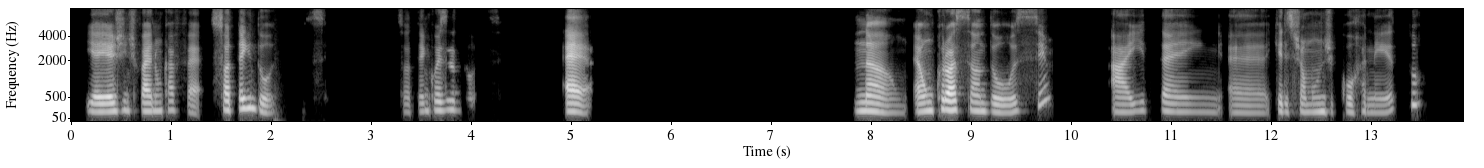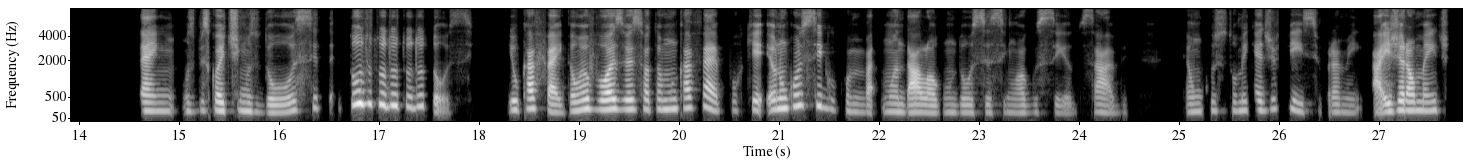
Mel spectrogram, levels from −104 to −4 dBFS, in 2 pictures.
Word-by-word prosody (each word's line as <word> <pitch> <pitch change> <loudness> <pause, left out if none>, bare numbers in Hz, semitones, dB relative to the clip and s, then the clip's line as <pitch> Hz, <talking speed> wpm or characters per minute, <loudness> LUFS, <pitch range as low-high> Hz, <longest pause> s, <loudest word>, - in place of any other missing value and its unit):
E 180 - -4
aí 170 0 +6
a - - +5
gente 195 +1 -8
vai 180 -1 +3
num 185 - -6
café, 200 +1 -9
só 200 - +1
tem 230 +4 +2
doce. 160 -9 -6 1.2
Só 165 - -19
tem 175 +2 -11
coisa 200 +2 -5
doce. 200 - -25 0.9
É. - - +8 2.6
Não, 170 -5 +1
é 170 - +1
um 185 - +1
croissant 200 -2 +5
doce, 170 - -5 0.6
aí 170 +3 -3
tem 165 -3 -7
eh, 150 -1 -12
que 180 - -9
eles 165 -1 -7
chamam 165 0 -7
de 170 0 -9
corneto. 165 - -11 1.1
Tem 180 -2 +1
os 180 -1 -13
biscoitinhos 185 -2 -2
doce, 160 +9 -4
t 245 - -25
tudo, 335 +1 +7
tudo, 310 -2 +3
tudo 280 0 -5
doce, - - -9 0.4
e 205 - -1
o 205 - 0
café, 230 -9 +4
então 185 +6 -2
eu 225 - +6
vou 210 -1 +4
às 220 0 +8
vezes 215 0 +2
só 215 - -2
tomo 220 +1 -3
um 225 - -1
café, 245 -2 +1
porque 200 +1 -5
eu 210 - +1
não 235 +1 +5
consigo 285 -6 -2
come 170 -3 -13 0.2
mandar 170 -1 +2
logo 155 -1 -2
um 160 - -13
doce 155 0 -10
assim 160 +1 -14
logo 155 0 -12
cedo, 150 - -14
sabe. 75 0 -8 0.6
É 165 - -11
um 170 - -8
costume 190 +1 -12
que 205 +1 -11
é - - -1
difícil 195 -4 -11
para 165 +2 -9
mim, 155 -1 -18
aí 165 - +3
geralmente 195 0 +2
185 Hz, 155 wpm, -27 LUFS, 165-205 Hz, 2.6 s, É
